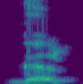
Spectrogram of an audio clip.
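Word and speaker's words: girl: अगला शब्द है जी आई आर एल गर्ल लड़की।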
